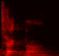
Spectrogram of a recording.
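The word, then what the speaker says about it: τέκνον: There's a specific one used here, and it's called technon. That's the Greek pronunciation of the word children.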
